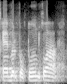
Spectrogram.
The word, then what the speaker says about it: Khyber Pakhtunkhwa: The living standards in what I would correctly pronounce as Khyber Pakhtunkhwa or Pakhtunkhwa, and therefore even the acronym should be KP rather than KPK.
